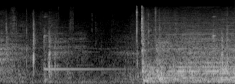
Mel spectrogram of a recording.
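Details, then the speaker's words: Cadillac Eldorado power window after track work: steady motor whir as the glass goes down and back up, smoothly without catching or grinding, noticeably more stable though it still flops slightly; healthy. "She goes down. She goes back up. You're not hearing the cheesy music in the back. Nice. It's a lot more stable."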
